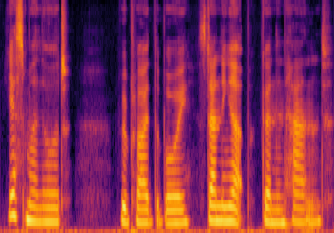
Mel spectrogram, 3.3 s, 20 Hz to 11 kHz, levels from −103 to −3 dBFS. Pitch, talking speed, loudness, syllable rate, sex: 200 Hz, 195 wpm, -19 LUFS, 4.9 syllables/s, female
